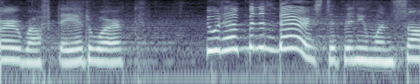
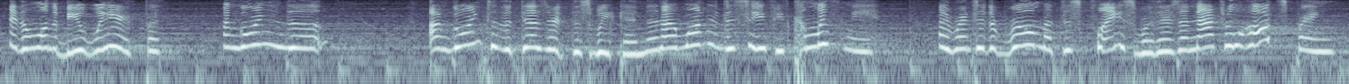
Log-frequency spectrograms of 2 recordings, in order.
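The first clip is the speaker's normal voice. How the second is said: put-on high sweet girlish voice; bright, breathy young girl; high cute anime girl; 9 semitones higher than usual. Voiced female character.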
